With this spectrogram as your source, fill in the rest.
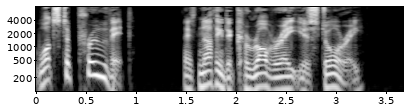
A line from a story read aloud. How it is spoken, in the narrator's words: Blore said sharply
